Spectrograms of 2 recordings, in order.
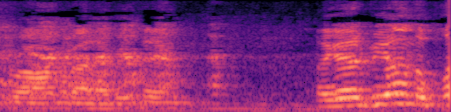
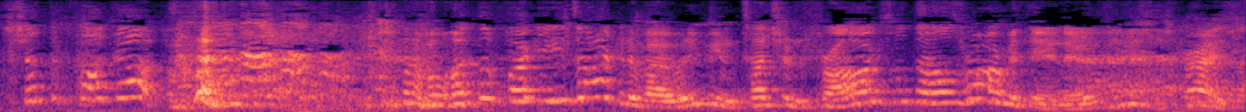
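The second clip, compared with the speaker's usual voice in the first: high, scoffing disbelief; mock outraged barfly; 12 semitones higher than usual. Bar crowd mocking the sailor's merman story, high scoffing voice.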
